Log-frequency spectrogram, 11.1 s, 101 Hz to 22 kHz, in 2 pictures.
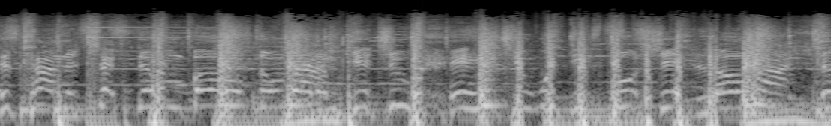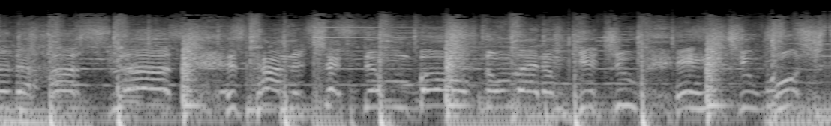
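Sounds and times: slowed rap vocals: 0.0s - 11.0s.

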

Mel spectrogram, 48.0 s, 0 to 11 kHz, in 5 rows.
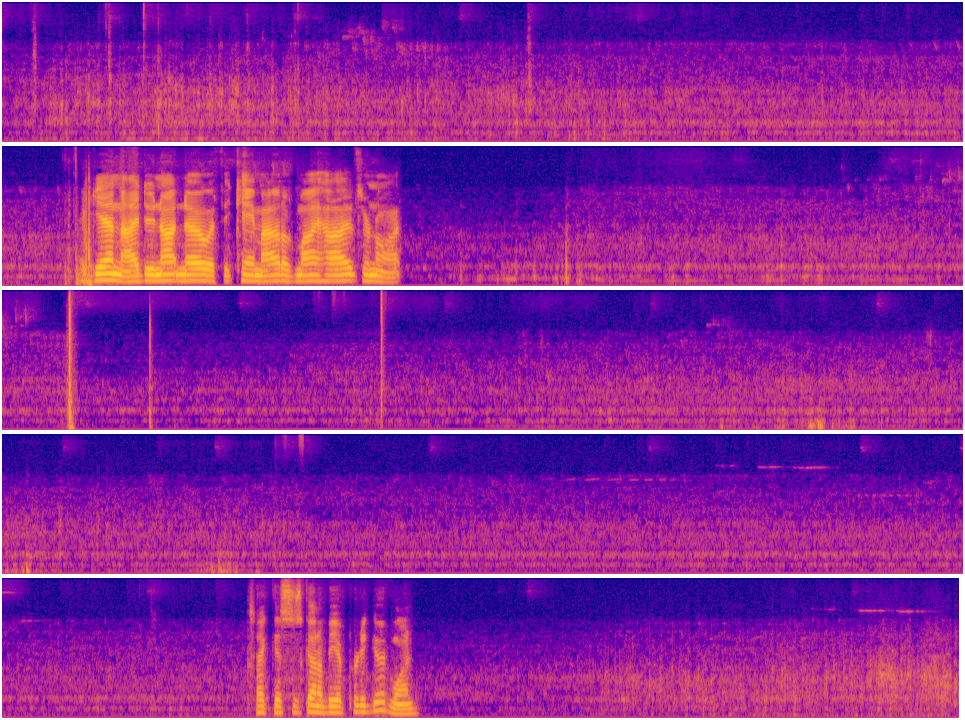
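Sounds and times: bees buzzing: 0.0s - 48.0s.

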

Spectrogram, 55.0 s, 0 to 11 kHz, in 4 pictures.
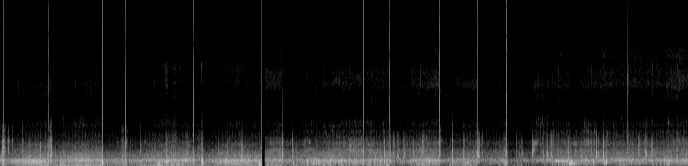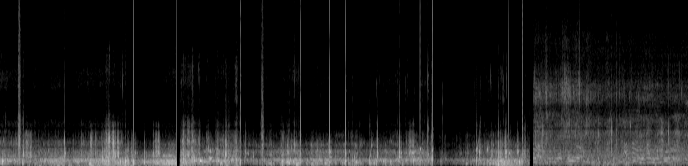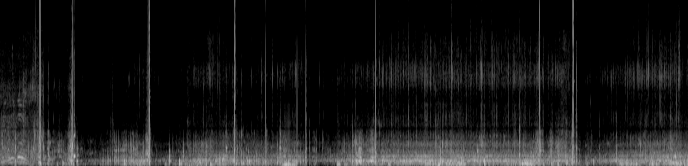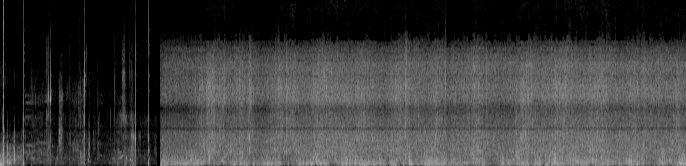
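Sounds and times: muffled underwater gurgling: 0.0s - 55.0s
water and air noise: 0.0s - 55.0s.

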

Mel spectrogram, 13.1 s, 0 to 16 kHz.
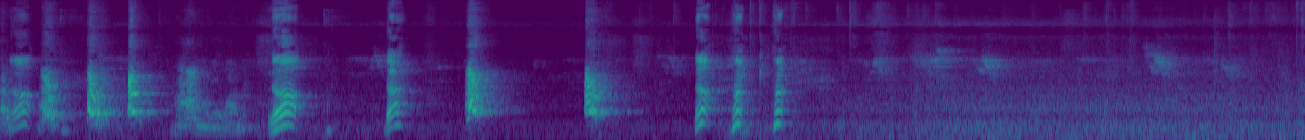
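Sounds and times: dogs barking: 0.0s - 2.3s, 4.6s - 5.2s, 5.8s - 6.4s.

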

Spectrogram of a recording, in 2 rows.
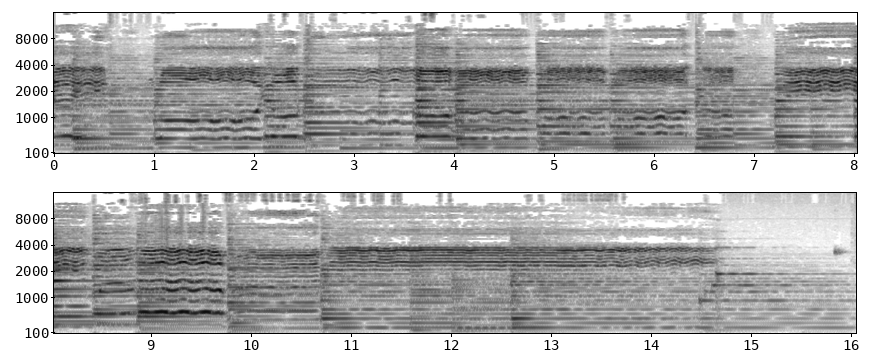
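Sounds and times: man singing with vibrato: 0.0s - 15.0s
upright piano: 0.0s - 16.0s.

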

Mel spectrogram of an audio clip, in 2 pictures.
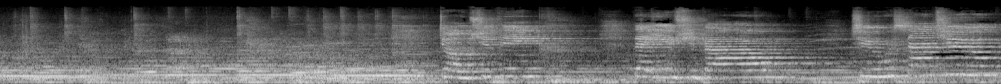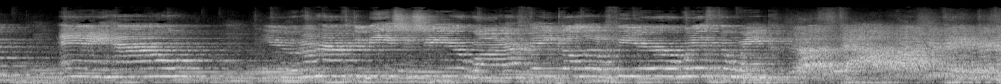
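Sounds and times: musical accompaniment: 0.0s - 20.0s.

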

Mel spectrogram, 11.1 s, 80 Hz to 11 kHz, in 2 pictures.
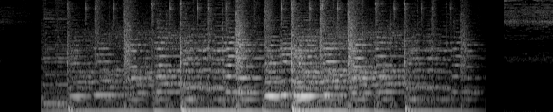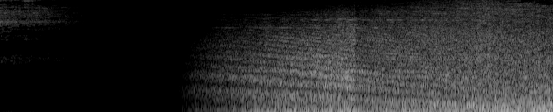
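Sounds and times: jet aircraft flying over: 7.4s - 11.0s.

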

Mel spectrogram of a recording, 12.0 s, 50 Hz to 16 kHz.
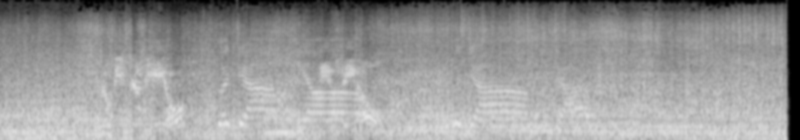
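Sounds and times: race car engines running: 0.0s - 11.8s
announcer over public address: 1.5s - 5.9s, 6.8s - 9.1s.

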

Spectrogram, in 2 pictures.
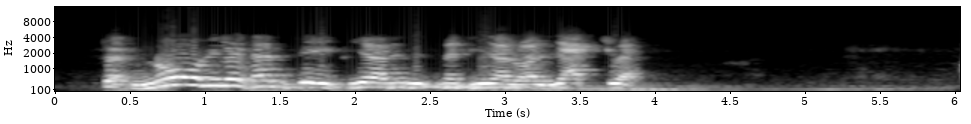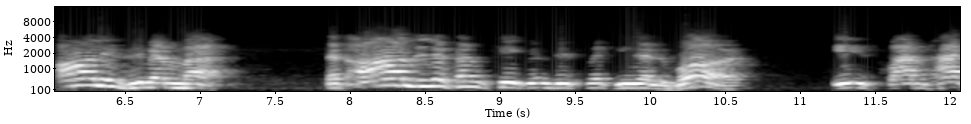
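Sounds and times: faint indistinct sounds: 0.0s - 7.9s
steady low hum: 0.0s - 12.0s.

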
